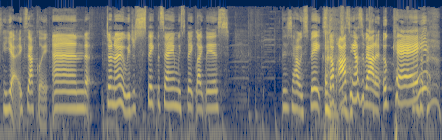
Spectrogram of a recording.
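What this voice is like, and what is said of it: Melbourne accent with slight American twang. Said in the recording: “we have a bit of an American twang ... it's just a Melbourne accent”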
